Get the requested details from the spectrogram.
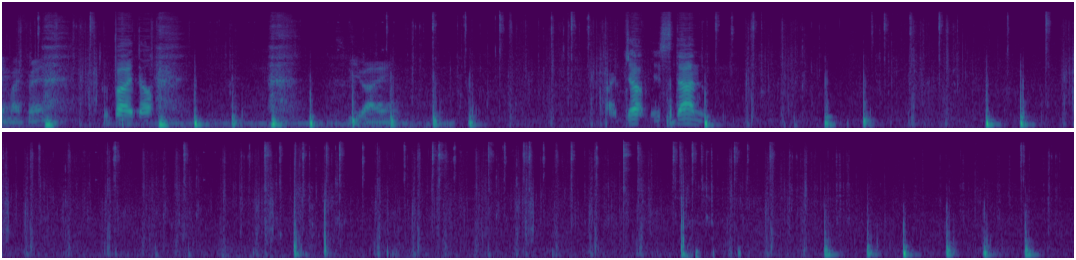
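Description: Footsteps clang on metal stairs.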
